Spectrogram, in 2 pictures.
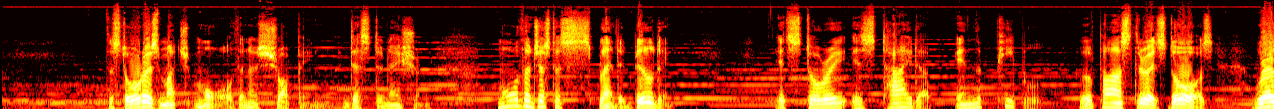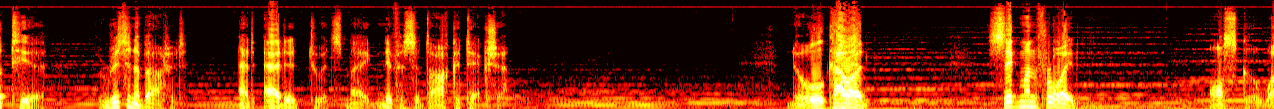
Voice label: British

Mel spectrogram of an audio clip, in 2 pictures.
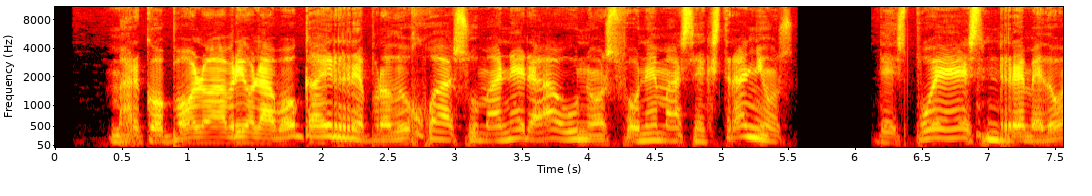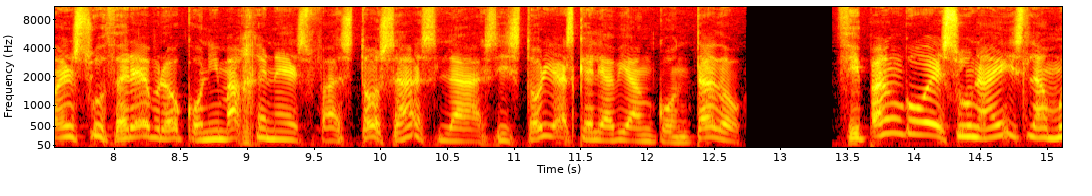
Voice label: oldman

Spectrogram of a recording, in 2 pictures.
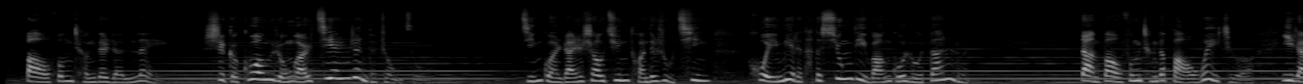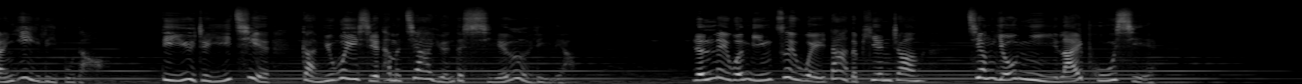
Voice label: cm game

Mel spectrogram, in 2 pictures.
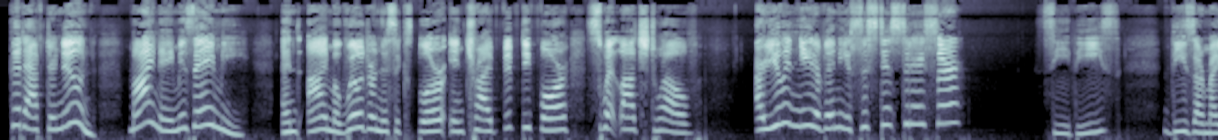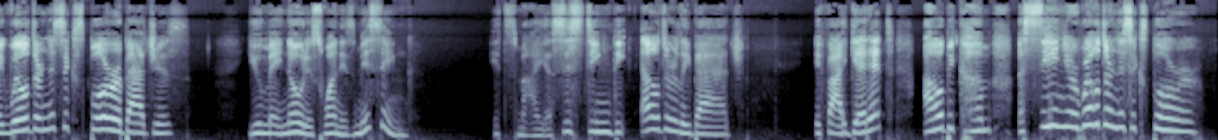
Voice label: girl

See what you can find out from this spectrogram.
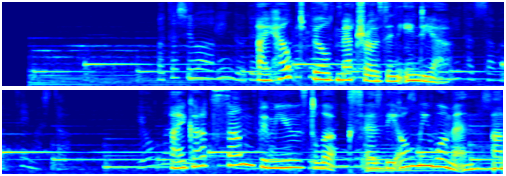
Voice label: voiceover

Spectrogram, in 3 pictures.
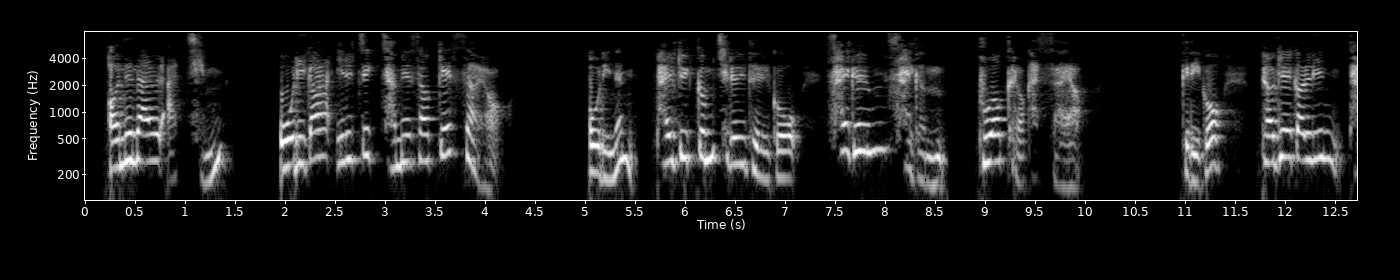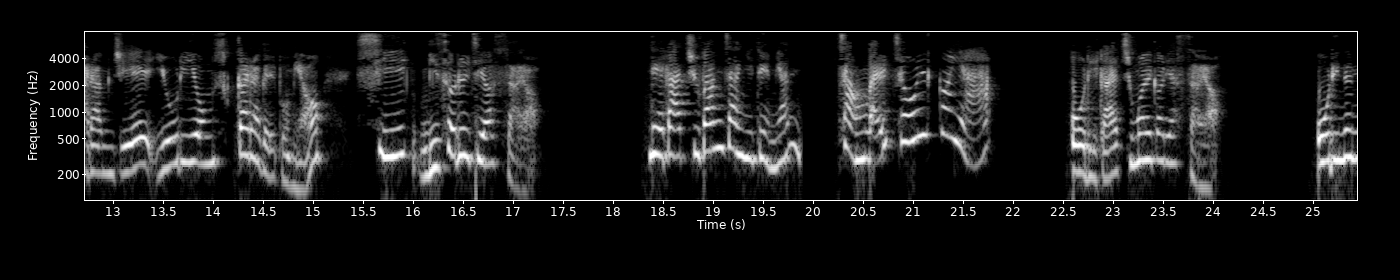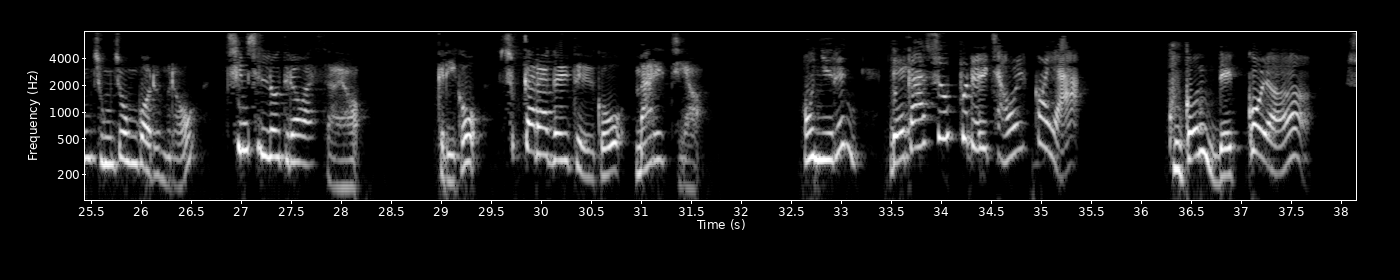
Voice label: story

